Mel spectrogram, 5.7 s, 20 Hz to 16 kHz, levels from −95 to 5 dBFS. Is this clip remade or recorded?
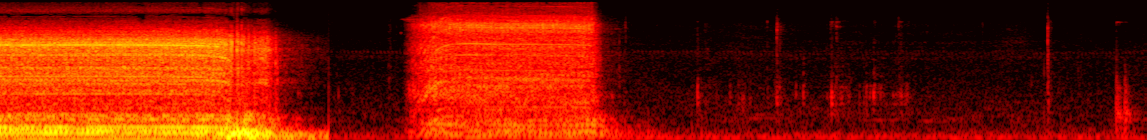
recorded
